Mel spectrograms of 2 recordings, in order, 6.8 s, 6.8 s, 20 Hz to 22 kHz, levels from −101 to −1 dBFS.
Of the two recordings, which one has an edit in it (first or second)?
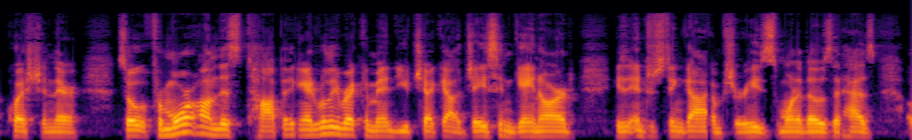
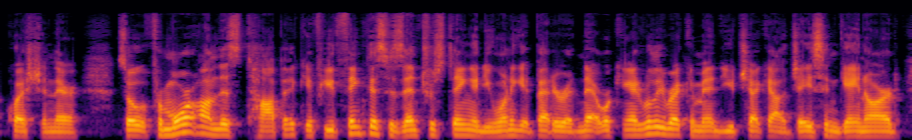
first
